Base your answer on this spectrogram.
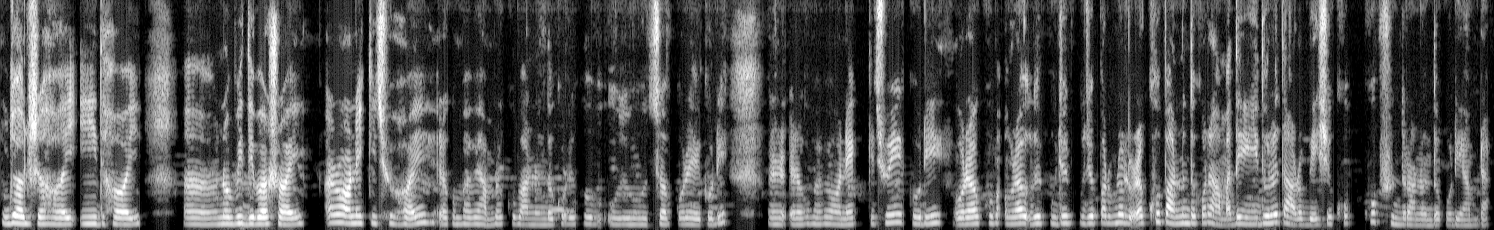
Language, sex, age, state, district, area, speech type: Bengali, female, 18-30, West Bengal, Dakshin Dinajpur, urban, spontaneous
